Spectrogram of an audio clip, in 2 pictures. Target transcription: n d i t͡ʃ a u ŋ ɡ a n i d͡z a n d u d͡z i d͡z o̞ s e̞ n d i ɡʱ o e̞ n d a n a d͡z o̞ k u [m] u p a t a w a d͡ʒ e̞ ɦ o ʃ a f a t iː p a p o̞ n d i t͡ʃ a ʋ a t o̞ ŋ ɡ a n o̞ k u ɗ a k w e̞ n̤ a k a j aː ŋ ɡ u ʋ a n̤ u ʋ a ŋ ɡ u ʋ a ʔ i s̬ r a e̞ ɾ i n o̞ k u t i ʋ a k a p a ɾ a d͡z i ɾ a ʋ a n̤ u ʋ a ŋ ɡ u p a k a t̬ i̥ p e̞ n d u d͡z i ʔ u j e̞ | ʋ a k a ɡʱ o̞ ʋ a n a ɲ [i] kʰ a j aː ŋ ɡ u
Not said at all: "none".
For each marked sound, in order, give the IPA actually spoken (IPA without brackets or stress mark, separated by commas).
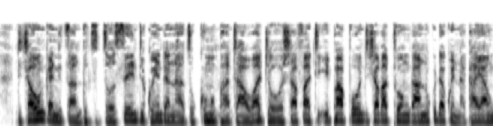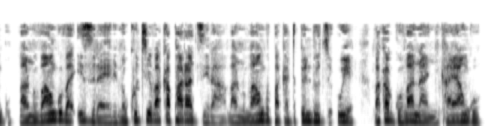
m, i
